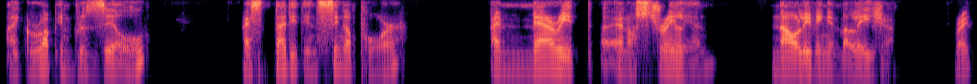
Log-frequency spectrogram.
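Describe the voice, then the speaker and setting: A man at a middle pitch with a gravelly edge explains admissions in an interview. He speaks emphatically and keeps checking in with "right?". The sound is dry and close. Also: takes it slowly, long pauses, a bit bright, dry recording, lo-fi sound. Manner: emphatic, repeats "right?" often. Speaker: admissions representative. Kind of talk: interview answer.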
